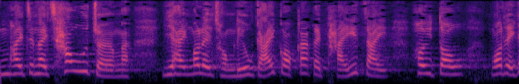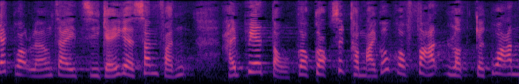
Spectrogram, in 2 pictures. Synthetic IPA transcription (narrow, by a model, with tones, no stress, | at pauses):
m̩˨˩ɦɐ˨jt͡sɪ˨ŋhɐ˨˩jt͡sʰɐ˥wt͡ʃœː˨˩ŋa˧ | jiː˨˩hɐ˨jŋɔː˨˧ɾe˨jt͡sʰʊ˨˩ŋliː˨˧wkaː˨˥jkɔː˧kːaː˥kɛː˧t̪ʰɐ˨˥jt͡sɐ˧j | hɵ˧ɥt̪o˧w | ŋɔː˨˧ɾe˨jɐ˥t̚kʷɔː˧k̚lœː˨˧ŋt͡sɐ˧jt͡siː˨ke˨˥jkɛː˧sɐ˥nfɐ˨˥n | hɐ˨˥jpɛː˥t̚t̪o˨˩wkɔː˧kɔː˧k̚sɪ˥k̚t̪ʰʊ˨˩maː˨˩jkɔː˨˥kɔː˧faː˧t̚lɵ˨t̚kɛː˧kwaː˥n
